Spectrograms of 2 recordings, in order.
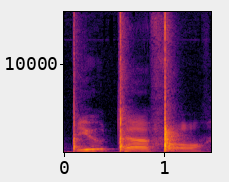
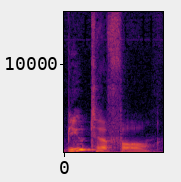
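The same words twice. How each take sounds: First: "beautiful" slow and loud as beau, ti, ful; syllable by syllable. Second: Said in the usual way. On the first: Shown as a demonstration. Teacher clapping the word with children, syllable by syllable. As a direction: clap out "beautiful" in three separate beats. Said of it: "clap the syllables". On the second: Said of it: "I'm gonna say a word".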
